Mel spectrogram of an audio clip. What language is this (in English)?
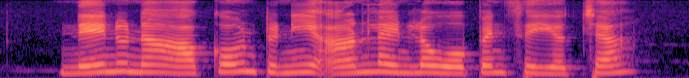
Telugu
